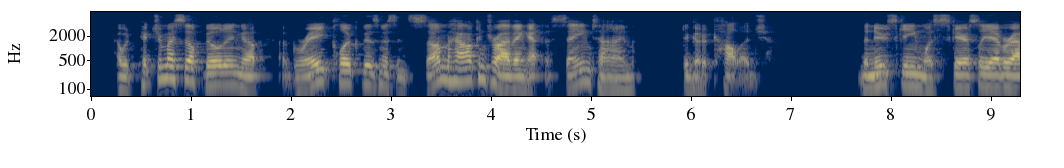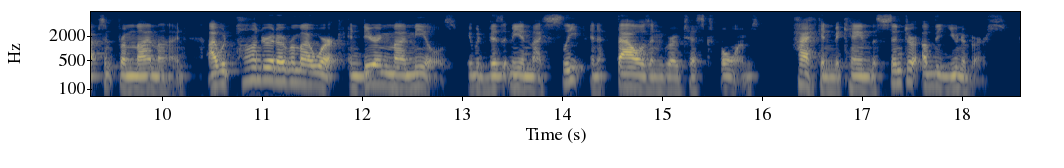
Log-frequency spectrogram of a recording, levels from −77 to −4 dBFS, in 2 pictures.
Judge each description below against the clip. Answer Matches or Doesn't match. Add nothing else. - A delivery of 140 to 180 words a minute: Doesn't match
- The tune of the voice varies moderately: Doesn't match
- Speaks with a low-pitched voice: Matches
